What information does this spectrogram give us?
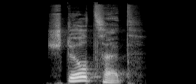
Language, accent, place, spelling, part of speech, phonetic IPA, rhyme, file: German, Germany, Berlin, stürzet, verb, [ˈʃtʏʁt͡sət], -ʏʁt͡sət, De-stürzet.ogg
- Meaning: second-person plural subjunctive I of stürzen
